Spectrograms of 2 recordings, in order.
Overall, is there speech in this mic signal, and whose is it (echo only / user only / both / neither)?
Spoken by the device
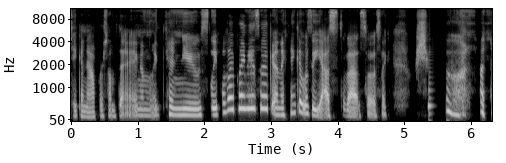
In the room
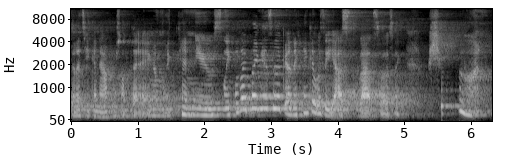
echo only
